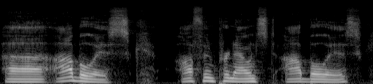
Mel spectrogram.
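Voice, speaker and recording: Middle-aged male host, board game channel; energetic announcer-style commentary on his own play. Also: medium pitch, takes it slowly. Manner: hyped, sports-announcer style play-by-play to viewers.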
